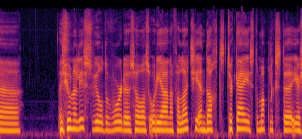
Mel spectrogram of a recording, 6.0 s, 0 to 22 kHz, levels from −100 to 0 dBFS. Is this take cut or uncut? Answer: uncut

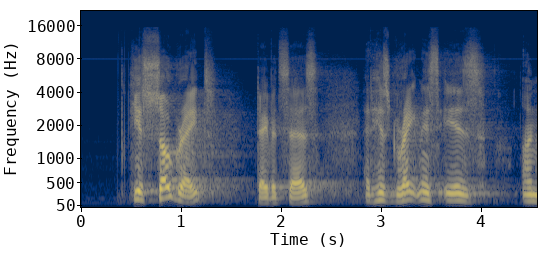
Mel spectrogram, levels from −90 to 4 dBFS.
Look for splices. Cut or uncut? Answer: uncut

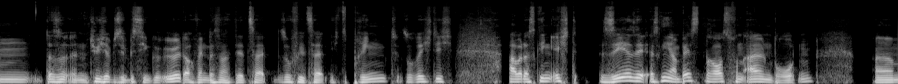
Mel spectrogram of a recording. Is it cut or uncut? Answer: uncut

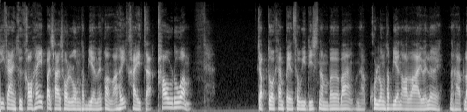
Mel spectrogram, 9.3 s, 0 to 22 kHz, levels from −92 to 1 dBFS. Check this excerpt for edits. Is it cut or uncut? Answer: uncut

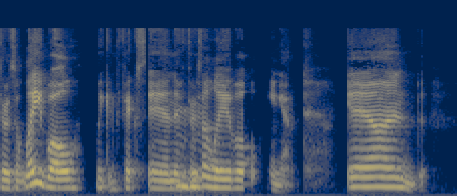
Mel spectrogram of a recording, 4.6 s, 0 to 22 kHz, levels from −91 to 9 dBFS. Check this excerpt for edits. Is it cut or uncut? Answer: cut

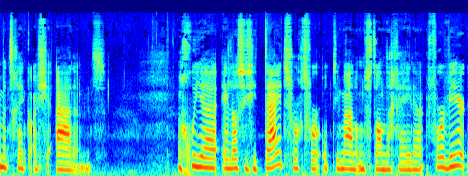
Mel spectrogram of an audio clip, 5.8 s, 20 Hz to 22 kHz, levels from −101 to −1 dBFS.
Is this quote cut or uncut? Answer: uncut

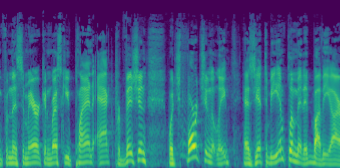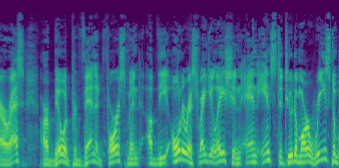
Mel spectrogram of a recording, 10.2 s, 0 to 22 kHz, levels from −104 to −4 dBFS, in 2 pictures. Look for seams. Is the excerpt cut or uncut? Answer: uncut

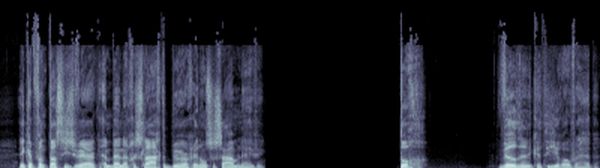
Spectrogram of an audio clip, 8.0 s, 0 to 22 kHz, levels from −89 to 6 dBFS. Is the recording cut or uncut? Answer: uncut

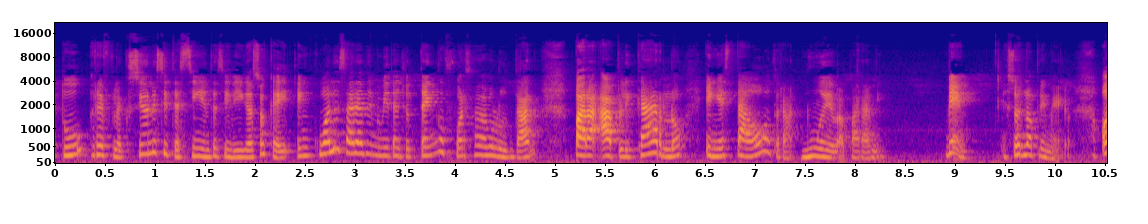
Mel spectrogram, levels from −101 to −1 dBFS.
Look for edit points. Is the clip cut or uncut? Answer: uncut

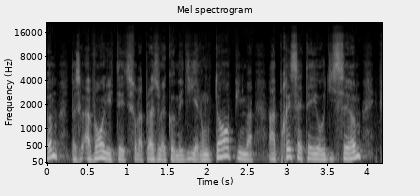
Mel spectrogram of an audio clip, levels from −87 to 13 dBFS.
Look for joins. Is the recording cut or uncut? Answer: uncut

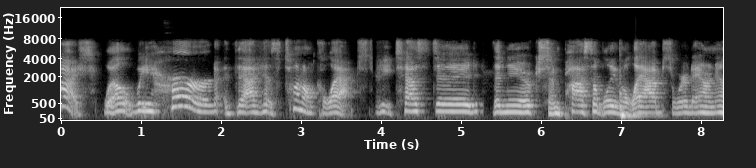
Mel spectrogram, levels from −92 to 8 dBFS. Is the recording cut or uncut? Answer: uncut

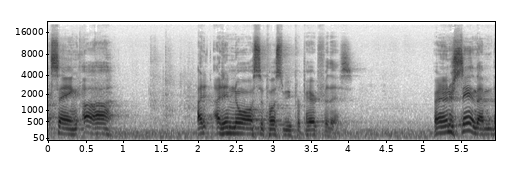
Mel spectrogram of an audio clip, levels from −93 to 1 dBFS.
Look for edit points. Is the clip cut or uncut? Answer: uncut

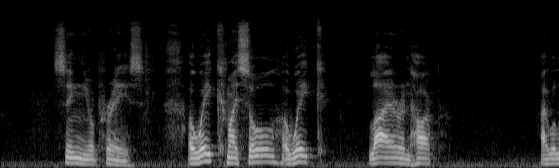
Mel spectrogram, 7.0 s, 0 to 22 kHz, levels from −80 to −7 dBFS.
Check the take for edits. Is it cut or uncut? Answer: uncut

